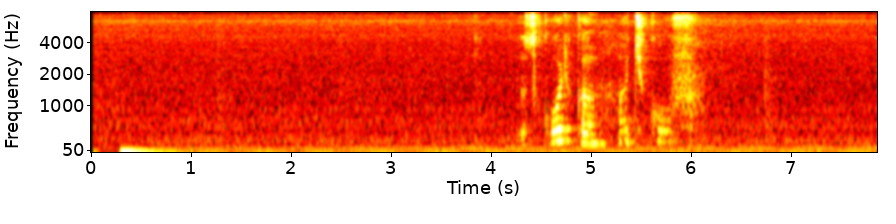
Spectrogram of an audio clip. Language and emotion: Russian, sad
